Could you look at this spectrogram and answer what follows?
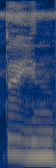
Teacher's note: சொல்லும்போது நம்ம நாக்கோட நுனி வந்து மேல்வாய் பல்லோட அடிய பொருந்தும்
